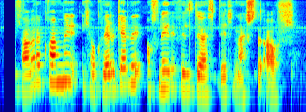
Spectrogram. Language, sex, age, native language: Icelandic, female, 30-39, Icelandic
